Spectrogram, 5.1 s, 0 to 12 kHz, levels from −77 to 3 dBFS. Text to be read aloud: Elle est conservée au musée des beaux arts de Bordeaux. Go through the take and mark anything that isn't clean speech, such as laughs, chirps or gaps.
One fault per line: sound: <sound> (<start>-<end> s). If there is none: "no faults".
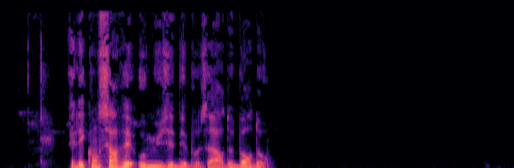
no faults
